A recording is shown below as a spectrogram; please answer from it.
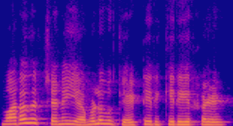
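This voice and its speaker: A calm, stubborn young man in a family audio story, asking pointed questions in a cool, dry way, as a woman reads him. The voice sits fairly high and even. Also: fairly quick, close to an everyday voice.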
